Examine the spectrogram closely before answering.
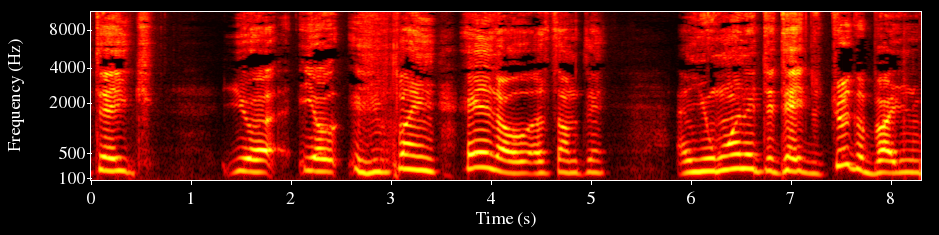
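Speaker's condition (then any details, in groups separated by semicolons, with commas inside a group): Cerebral palsy; may be hard to understand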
